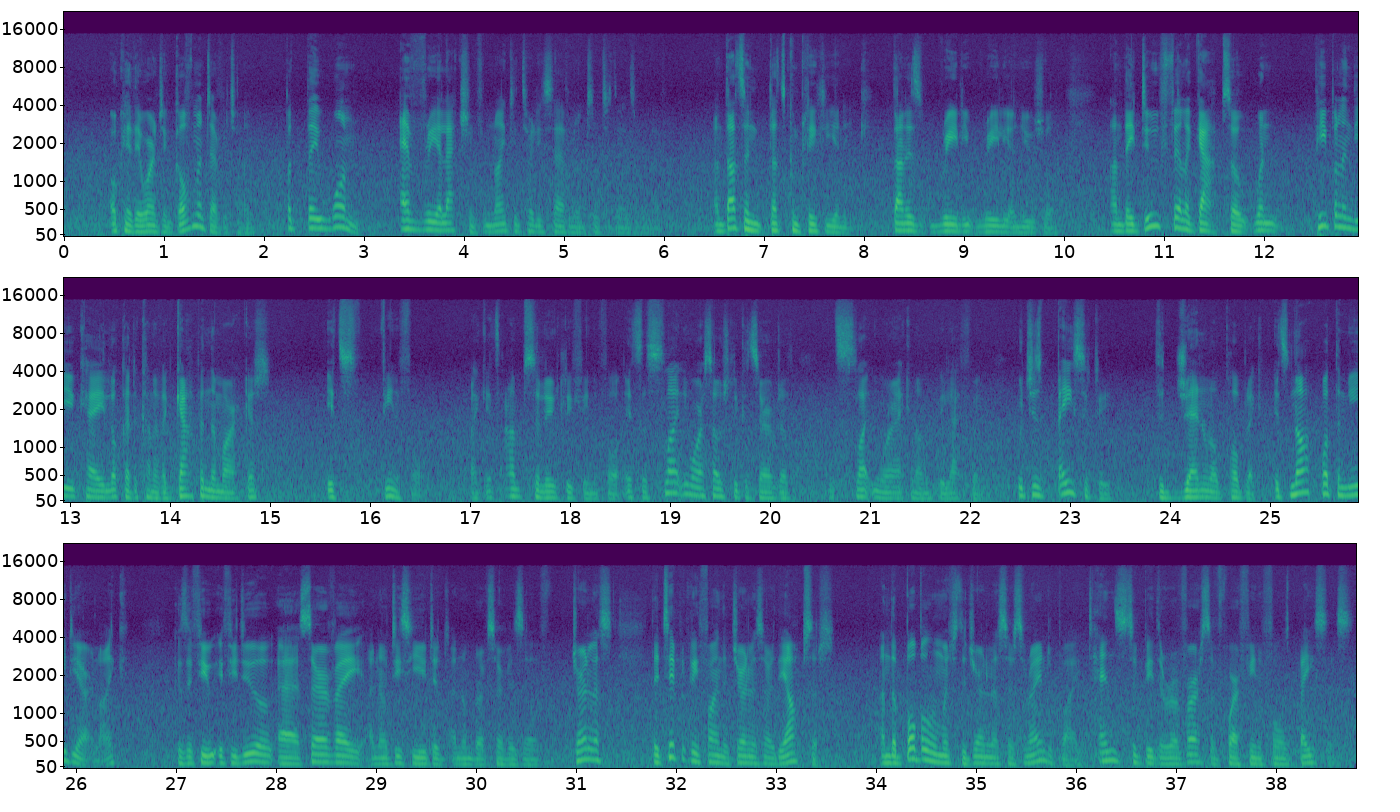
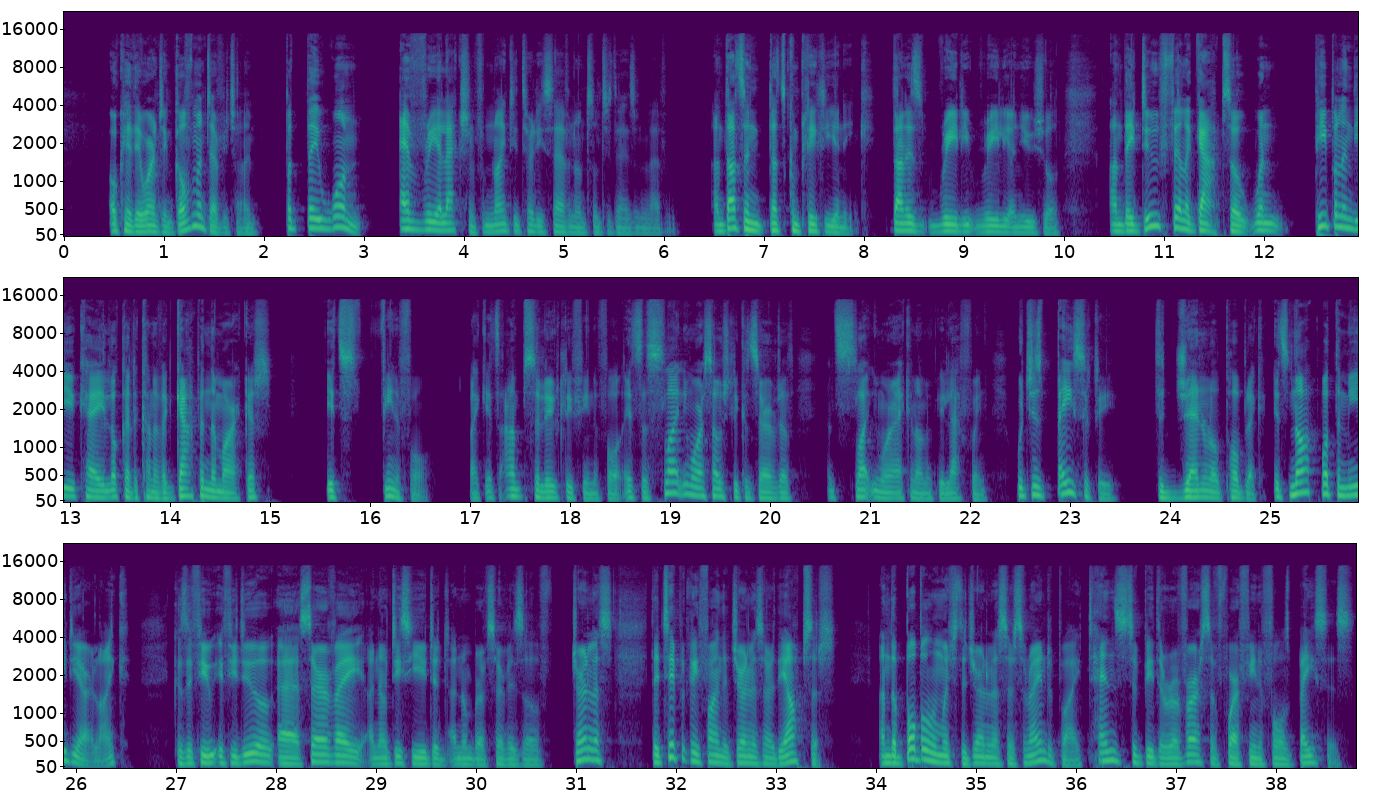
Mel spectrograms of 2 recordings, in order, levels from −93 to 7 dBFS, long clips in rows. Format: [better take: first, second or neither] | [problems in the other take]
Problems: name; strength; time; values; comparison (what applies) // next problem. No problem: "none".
second | hiss; noticeable; throughout; 15 dB below the speech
